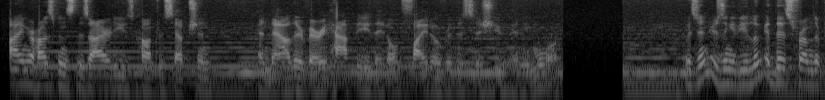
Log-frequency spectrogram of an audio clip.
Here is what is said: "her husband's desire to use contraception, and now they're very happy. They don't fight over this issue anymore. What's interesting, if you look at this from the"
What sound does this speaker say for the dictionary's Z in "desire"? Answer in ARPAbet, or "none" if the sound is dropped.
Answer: Z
